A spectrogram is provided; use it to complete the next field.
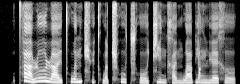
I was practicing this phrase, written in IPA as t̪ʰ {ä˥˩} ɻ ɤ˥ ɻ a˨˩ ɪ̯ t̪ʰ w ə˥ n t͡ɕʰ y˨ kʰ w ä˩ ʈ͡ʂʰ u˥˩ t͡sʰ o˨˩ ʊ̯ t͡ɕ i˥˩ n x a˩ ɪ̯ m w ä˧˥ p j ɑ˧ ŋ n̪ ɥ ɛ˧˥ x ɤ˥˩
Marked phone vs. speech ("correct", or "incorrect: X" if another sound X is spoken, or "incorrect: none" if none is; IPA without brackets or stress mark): correct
